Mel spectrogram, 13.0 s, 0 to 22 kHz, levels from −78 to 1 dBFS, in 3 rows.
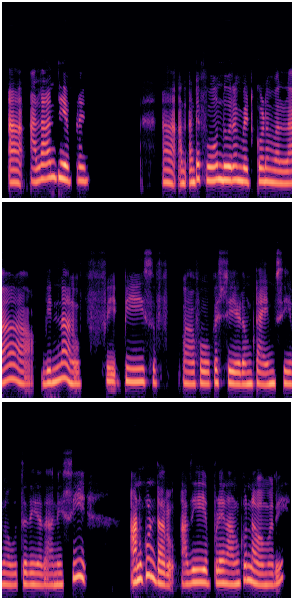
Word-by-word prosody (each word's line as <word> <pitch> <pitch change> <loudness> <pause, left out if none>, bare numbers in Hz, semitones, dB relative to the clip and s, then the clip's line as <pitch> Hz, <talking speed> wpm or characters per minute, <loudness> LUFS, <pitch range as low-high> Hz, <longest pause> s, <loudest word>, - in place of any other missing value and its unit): ఆ! - - +4 0.3
అలాంటియి 295 +4 +4
ఎప్పుడైనా 255 0 -4 1.1
ఆ! - - -1 0.2
ఆన్ 220 - -1
అంటే 235 +5 +3
ఫోను 265 +1 +4
దూరం 265 0 +6
పెట్టుకోవడం 245 0 0
వల్ల, 215 0 -1 0.7
విన్నాను 240 -1 +1 0.4
ఫీ 125 - -2 0.2
పీస్ 240 -1 0 0.5
ఆహ్, 205 0 -2
ఫోకస్ 220 +1 -2
చేయడం, 205 -2 +2 0.2
టైమ్ 200 +1 0
సేవ్ 210 -2 -2
అవుతది 200 +1 -3
కదా! 190 - -4
అనేసి 195 - -2 0.9
అనుకుంటారు. 275 - +4 0.2
అది 225 +3 +2 0.2
ఎప్పుడైనా 220 0 0
అనుకున్నావా 215 -1 0
మరి? 195 +7 -4
230 Hz, 120 wpm, -19 LUFS, 205-260 Hz, 1.1 s, దూరం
